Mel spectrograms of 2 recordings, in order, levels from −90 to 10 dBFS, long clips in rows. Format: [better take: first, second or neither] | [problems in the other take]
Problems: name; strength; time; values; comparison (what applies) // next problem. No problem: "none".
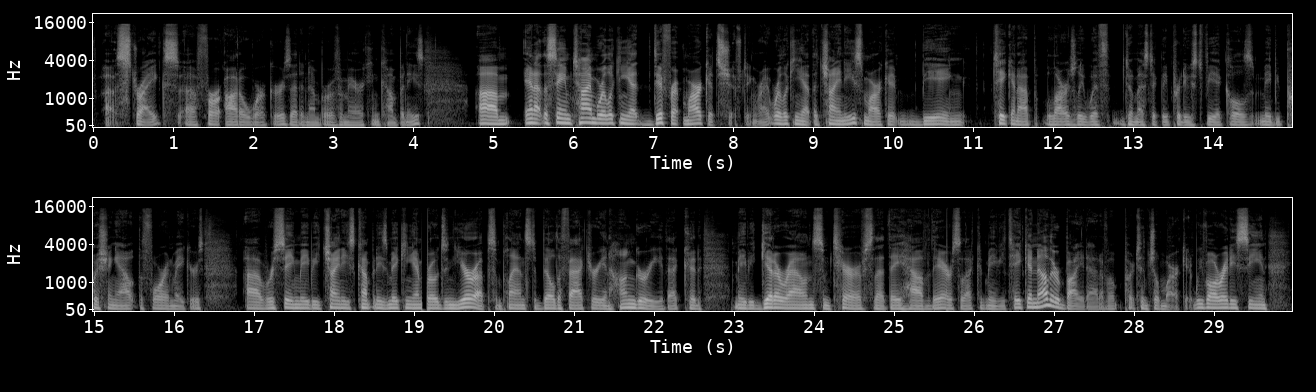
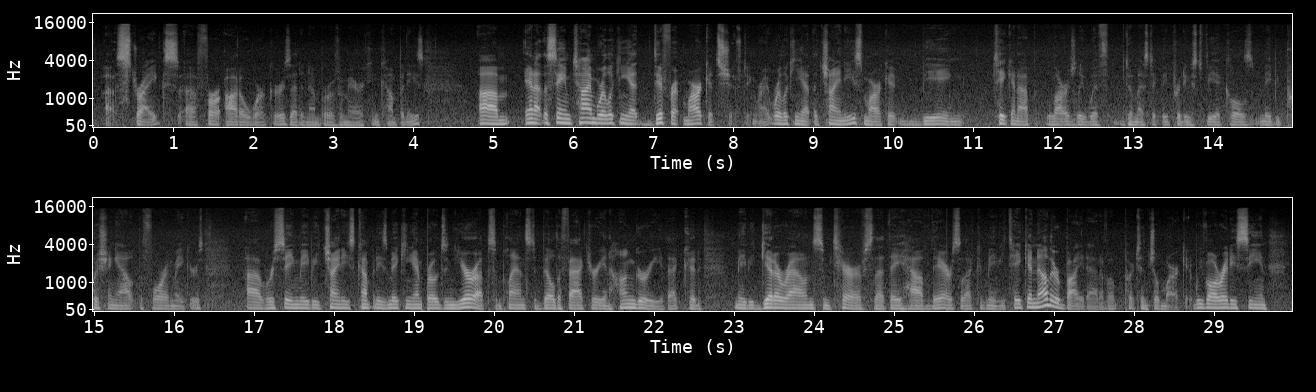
first | hiss; faint; throughout; 20 dB below the speech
